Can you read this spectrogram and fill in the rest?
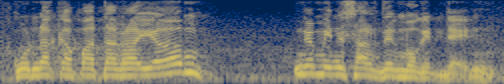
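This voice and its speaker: A man's voice: high voice, wildly swooping pitch, a little slow, a bit bright, slight background noise, heavily acted. A man acting a commanding, impatient town mayor in an Ilocano radio-style drama. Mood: commanding, irritated.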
